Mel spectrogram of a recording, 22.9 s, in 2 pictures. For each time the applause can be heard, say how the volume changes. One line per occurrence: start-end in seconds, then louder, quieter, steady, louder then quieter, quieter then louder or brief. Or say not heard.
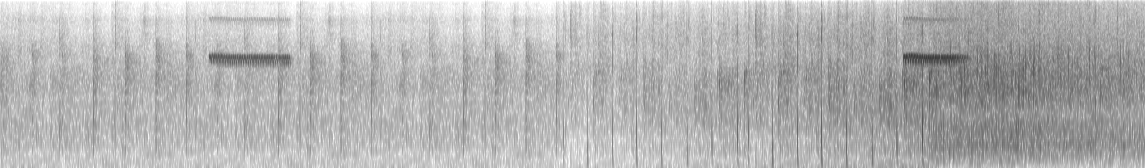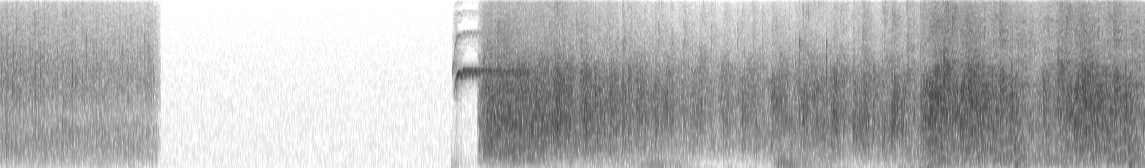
0.0-13.1 louder
16.2-22.8 quieter then louder.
